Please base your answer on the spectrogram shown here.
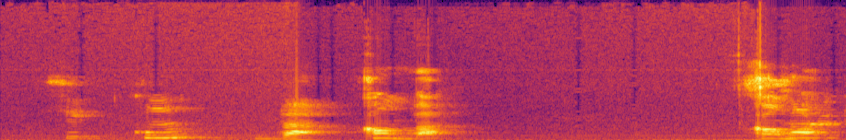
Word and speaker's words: combat: Donc, branle-bas de combat dans le salon. J'ai peur de me lancer. Branle-bas de combat dans le salon. Oui, alors combat, c'est pareil, on prononce pas le M. C'est combat.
